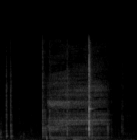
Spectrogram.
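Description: Plastic toy flip phone, the Bandai DX Climax Phone, being folded shut: about a second of plastic sliding and rubbing at the hinge, with a click a little over a second in.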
